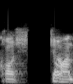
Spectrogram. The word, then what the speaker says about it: cochon: Please, it's couchon, but it's better to avoid that word for a beginner because there's another word that means that sounds like that, which is pronounced cochon.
